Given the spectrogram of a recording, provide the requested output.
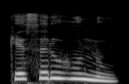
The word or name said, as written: ಕೆಸರುಹುಣ್ಣು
